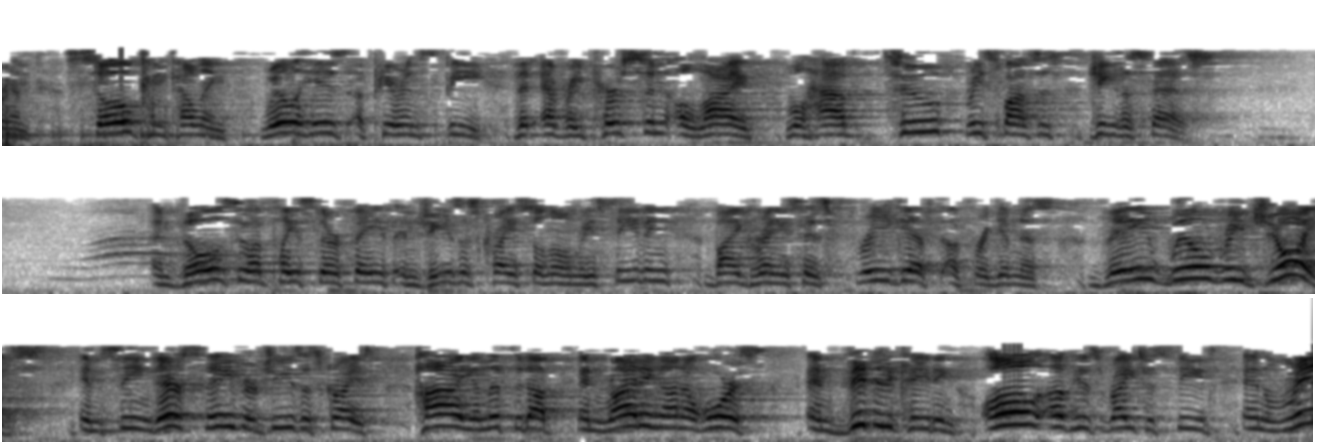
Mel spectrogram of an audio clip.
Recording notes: Preached at Providence Church.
